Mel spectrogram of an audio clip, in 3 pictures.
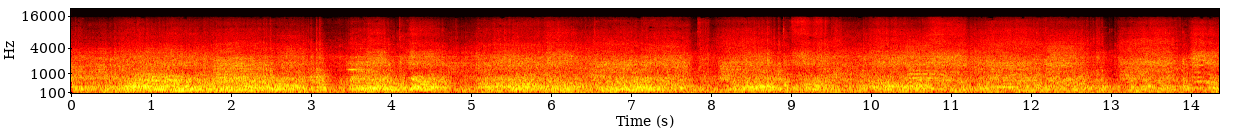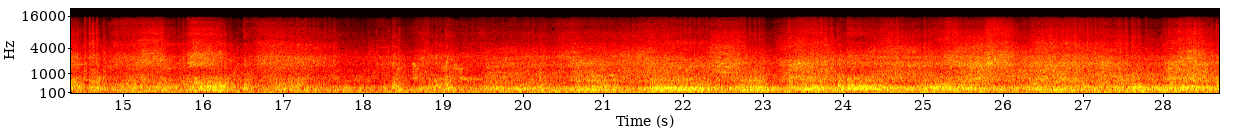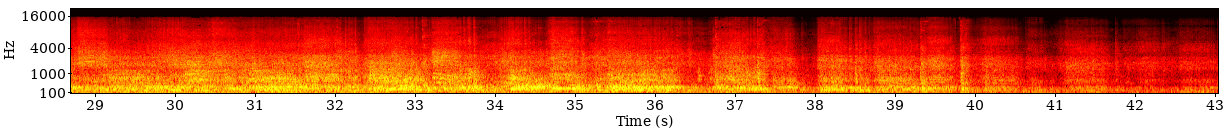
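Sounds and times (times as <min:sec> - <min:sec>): freight wheels clattering over rails: 0:00.0 - 0:43.0.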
